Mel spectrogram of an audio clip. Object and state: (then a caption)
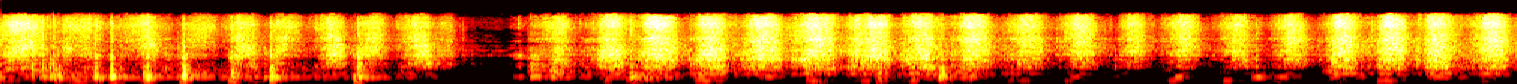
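Leather shoe being brushed. A wooden-backed bristle brush is rubbed quickly back and forth along the side and heel of an empty black leather dress shoe held in the hand. The result is a steady, bright, hissing scrub in rapid rhythmic strokes, about four per second. There is a brief pause just before the halfway point, after which the brushing resumes.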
